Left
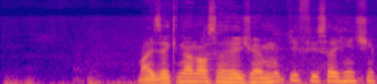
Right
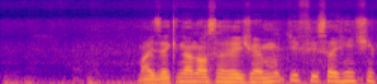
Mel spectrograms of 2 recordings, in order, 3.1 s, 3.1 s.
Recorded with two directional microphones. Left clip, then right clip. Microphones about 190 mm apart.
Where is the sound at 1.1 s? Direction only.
20° left (ahead or behind).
